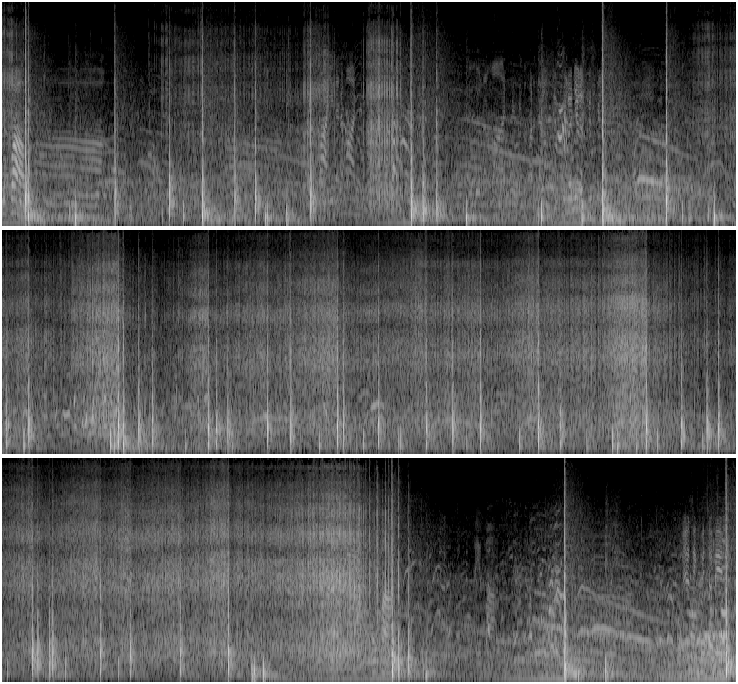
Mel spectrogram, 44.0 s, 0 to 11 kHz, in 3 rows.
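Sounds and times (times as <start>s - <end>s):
fireworks crackle: 0.0s - 9.7s, 10.7s - 39.1s, 40.1s - 41.9s, 43.1s - 44.0s
fireworks bursts: 0.0s - 9.9s, 10.6s - 39.2s, 40.4s - 41.8s, 43.2s - 44.0s.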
